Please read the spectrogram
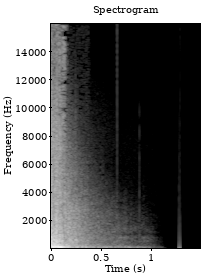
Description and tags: One of 10 layered gunshots in this pack.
